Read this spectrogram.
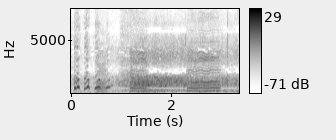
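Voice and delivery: breathy high cackle; drawn-out giggle; long laugh. Acted. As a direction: burst out laughing. Wife laughs at own joke.

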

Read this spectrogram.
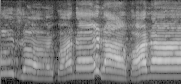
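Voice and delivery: keen like a mourner, hammed up; mock weeping chant; wailing. Patient wails for his children.

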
